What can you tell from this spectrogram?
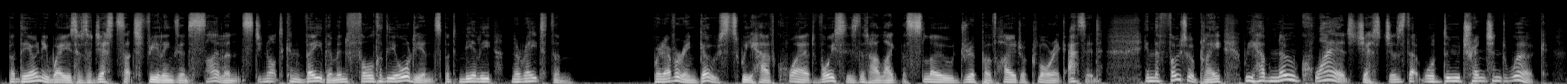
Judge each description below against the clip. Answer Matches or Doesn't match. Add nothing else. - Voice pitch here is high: Doesn't match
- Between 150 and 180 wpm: Doesn't match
